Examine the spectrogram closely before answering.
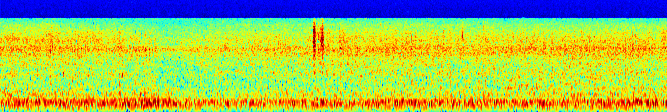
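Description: Steady engine and airflow noise inside a jet airliner's cabin, heard at a window seat beside the turbofan engine. A faint click sounds about three seconds in.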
